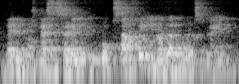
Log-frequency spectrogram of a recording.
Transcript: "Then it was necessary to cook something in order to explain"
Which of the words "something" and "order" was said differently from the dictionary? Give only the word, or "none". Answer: something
